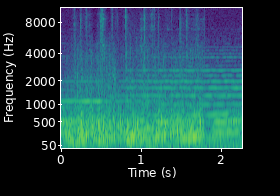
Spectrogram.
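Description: Horses galloping, a dense clatter of hooves over faint music, giving way to sustained music just before the end.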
